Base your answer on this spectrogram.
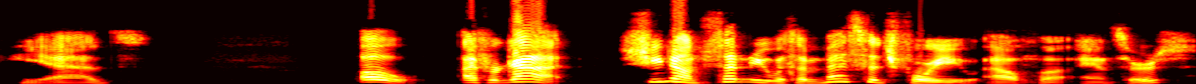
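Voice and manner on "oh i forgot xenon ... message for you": high loud robot blurt; robot remembering. Acted. Alpha Five suddenly remembering the message, high robot voice.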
